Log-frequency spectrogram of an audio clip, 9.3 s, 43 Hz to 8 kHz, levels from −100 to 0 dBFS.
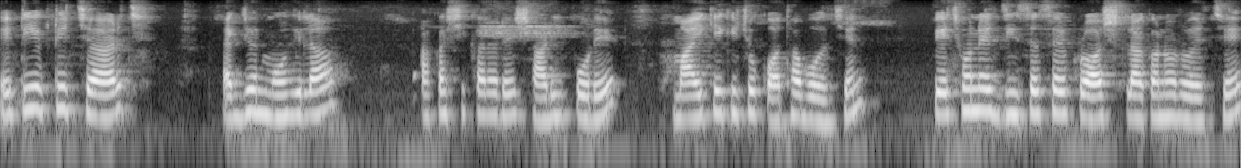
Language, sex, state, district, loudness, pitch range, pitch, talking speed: Bengali, female, West Bengal, Purulia, -15 LUFS, 205-235 Hz, 220 Hz, 135 wpm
